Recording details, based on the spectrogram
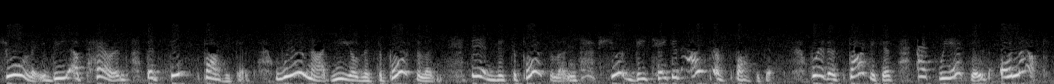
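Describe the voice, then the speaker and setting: An actress playing an earnest, anxious wife, pleading articulately and insistently in a 1970s radio drama. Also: female voice, sits high, wildly swooping pitch, normal speed, hardly any pauses, a little hiss or hum. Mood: reasoning, insistent. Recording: tinny 1970s radio broadcast.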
